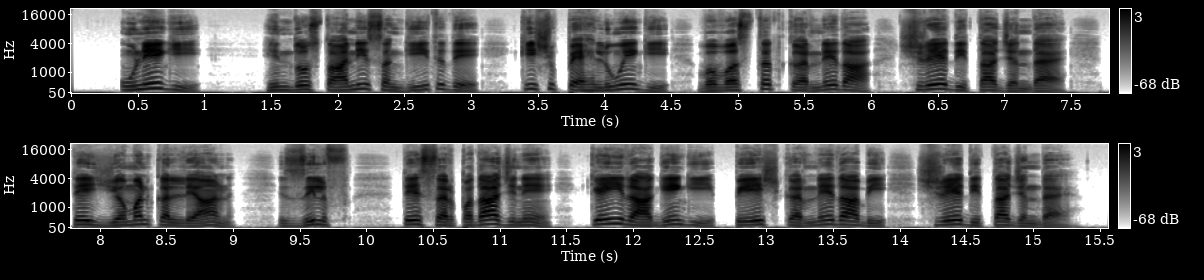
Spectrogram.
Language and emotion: Dogri, neutral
